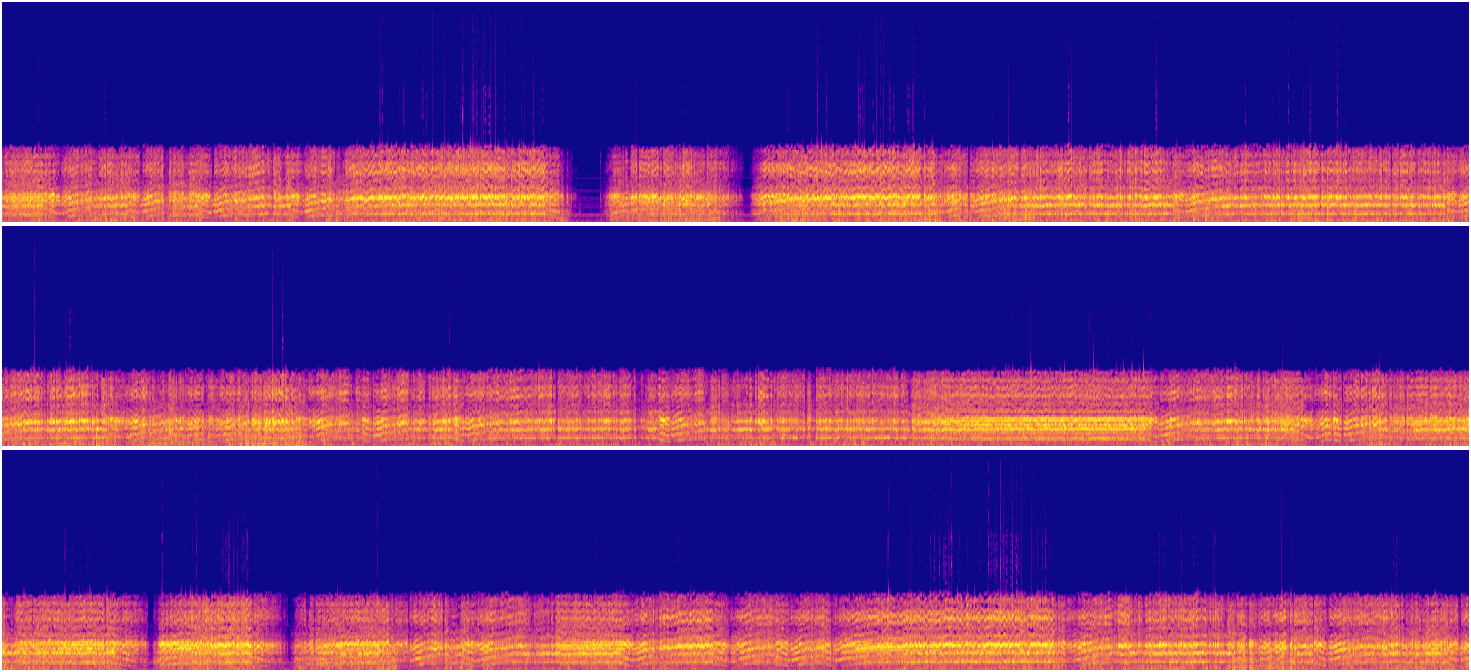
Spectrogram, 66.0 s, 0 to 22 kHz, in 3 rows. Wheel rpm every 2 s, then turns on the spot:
180, 190, 200, 210, 110, 130, 200, 180, 230, 220, 230, 210, 170, 180, 200, 230, 210, 230, 210, 200, 200, 190, 200, 140, 140, 180, 210, 170, 170, 210, 190, 200, 200.
8-10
